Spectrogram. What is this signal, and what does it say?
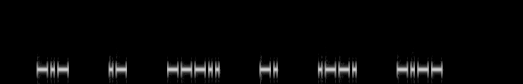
Morse code, heard as a keyed tone, about 36 wpm, spaced as for 16 wpm, 700 Hz. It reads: KA8NPY
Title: USA Call Signs - 6 Characters - 4x Character Spacing - 35wpm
